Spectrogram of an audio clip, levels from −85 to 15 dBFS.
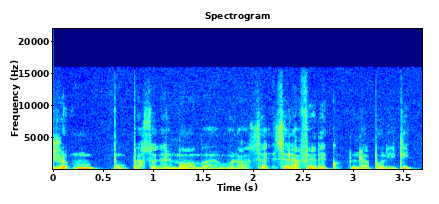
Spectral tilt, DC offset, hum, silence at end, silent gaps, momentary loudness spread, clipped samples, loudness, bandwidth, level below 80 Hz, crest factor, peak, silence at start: -5.5 dB/octave; under 0.1%; none; 0.05 s; none; 8 LU; under 0.1%; -25 LUFS; 16.5 kHz; -42 dBFS; 20 dB; -4 dBFS; 0 s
